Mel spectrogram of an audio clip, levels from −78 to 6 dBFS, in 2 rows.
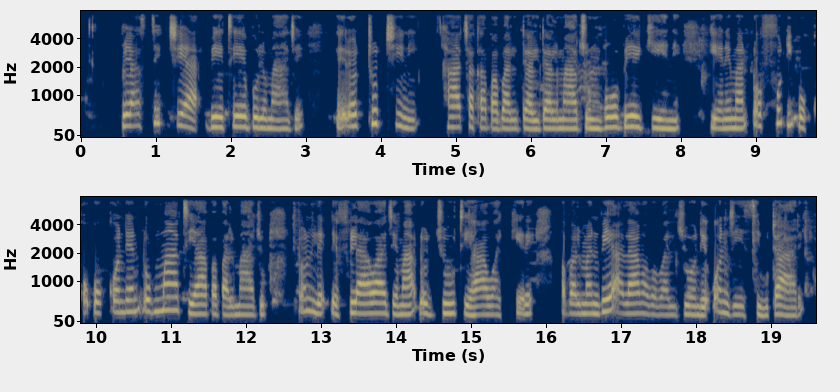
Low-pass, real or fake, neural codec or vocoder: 7.2 kHz; real; none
